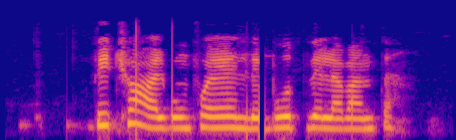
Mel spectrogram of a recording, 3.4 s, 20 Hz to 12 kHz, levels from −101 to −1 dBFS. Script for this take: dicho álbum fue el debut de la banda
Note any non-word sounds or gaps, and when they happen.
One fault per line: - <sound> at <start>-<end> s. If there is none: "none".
- dropout at 1.9-2.0 s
